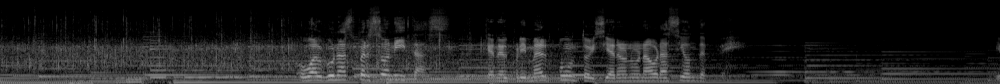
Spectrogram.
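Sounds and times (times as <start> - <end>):
church congregation applauding in praise of the Heavenly Father: 0.0 - 6.4
sustained shifting keyboard chords: 0.0 - 9.9
speech: 3.0 - 7.4.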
